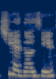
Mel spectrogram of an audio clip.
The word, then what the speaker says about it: Chiagozie: it uh but for the record can you pronounce it one more time just to make sure i said it right yeah chia goes here follow me all right good good uh why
